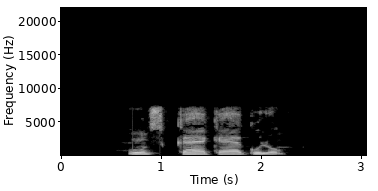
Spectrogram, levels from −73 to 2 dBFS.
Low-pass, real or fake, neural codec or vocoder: 7.2 kHz; real; none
